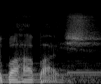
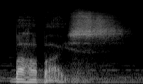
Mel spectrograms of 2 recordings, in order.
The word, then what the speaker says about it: Barrabás: crucifique Jesus e solte Barrabás. Barrabás, guarde bem esse nome. Um nome aramaico que se divide em 2 partes. A primeira parte se pronuncia Bar, a segunda parte se pronuncia Abas.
